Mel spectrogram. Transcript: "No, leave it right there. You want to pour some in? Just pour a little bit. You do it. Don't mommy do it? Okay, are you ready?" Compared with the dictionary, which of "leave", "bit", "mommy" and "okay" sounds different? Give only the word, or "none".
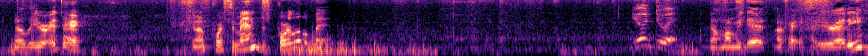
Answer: leave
